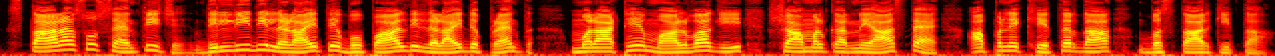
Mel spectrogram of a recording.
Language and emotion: Dogri, neutral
